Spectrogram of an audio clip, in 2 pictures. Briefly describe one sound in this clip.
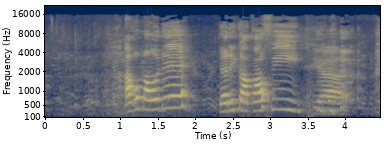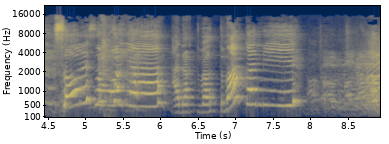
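A young woman talks and laughs through a microphone over loudspeakers.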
